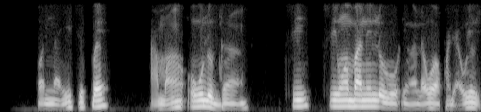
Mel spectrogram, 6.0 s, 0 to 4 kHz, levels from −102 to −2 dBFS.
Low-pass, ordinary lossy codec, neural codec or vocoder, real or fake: 3.6 kHz; none; none; real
